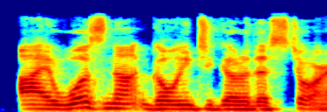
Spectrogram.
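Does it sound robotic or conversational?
robotic. It is said stiffly, like a robot.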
